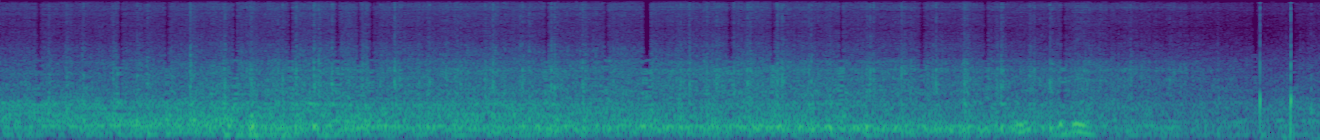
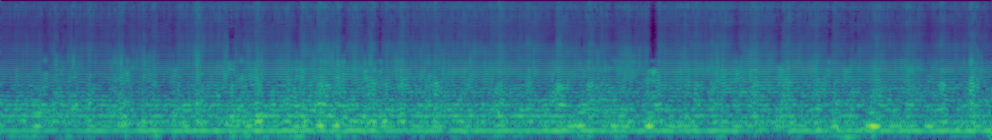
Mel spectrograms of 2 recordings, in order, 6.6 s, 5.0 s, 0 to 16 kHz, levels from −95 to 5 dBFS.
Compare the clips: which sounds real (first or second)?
first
